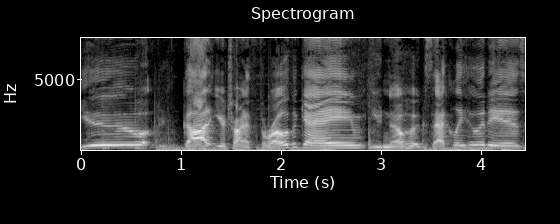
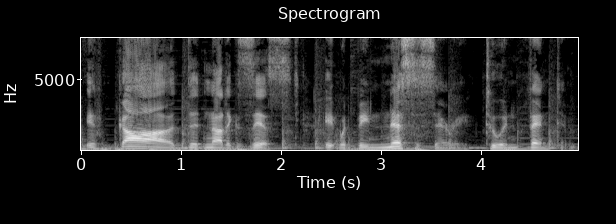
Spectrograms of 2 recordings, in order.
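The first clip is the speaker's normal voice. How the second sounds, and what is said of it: Imitates another person's voice. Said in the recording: “that impression ... That it is a dead on Bea Arthur”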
